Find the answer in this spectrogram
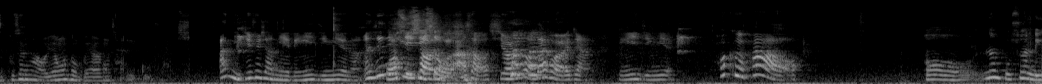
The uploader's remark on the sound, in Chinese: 這集很多拆食玩包裝的雜音！能剪掉的盡量剪掉了！請見諒！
